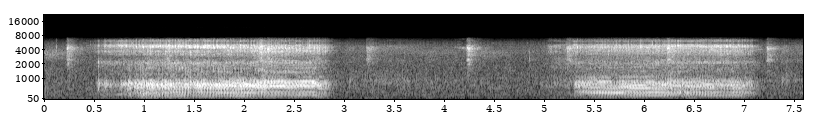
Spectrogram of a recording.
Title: Me Snoring VERY LOUD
